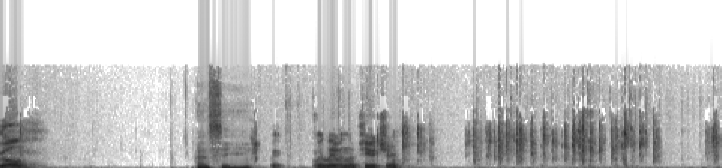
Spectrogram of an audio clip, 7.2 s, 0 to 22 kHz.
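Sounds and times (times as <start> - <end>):
speech: 0.0 - 0.4, 2.0 - 4.2
computer keyboard typing: 1.7 - 7.2.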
